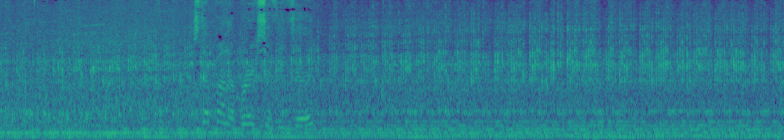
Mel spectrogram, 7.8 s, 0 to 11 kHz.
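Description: A 1970 Oldsmobile Cutlass S Rallye 350 with a V8 idles nearby, a steady low rumble running throughout while someone talks over it.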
